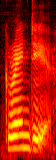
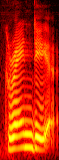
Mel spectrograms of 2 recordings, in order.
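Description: Both takes have the same delivery.

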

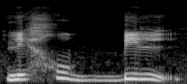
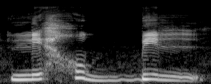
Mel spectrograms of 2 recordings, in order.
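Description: Both takes have the same delivery.

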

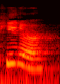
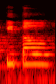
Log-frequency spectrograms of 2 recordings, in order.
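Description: First: It is said with an American accent. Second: It is said with a Vietnamese accent.

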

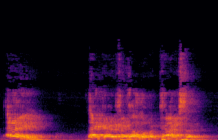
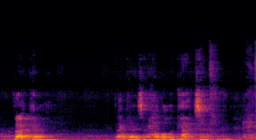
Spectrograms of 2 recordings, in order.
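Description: First: It is said with anger and animosity. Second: It is said without anger, possibly admiringly.

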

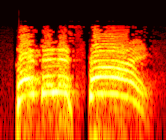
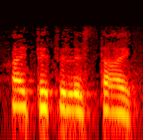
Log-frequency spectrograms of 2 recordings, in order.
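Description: First: It is shouted loudly and forcefully. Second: It is said weakly, like someone dying.

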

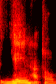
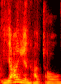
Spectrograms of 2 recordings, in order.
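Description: First: The first word sounds like 'yain'. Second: The first word sounds like 'yayin'. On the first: The speaker calls it right. "it's Yain HaTov" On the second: The speaker calls it wrong. "It's often mispronounced as"

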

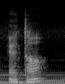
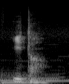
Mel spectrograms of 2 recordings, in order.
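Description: First: The first vowel is pronounced as e. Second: The first vowel is pronounced as i. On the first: This is the usual name of the letter. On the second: This is how modern Greek says the letter.

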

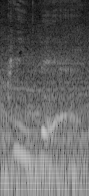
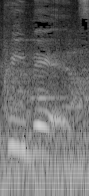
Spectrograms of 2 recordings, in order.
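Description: First: It is said in a put-on sexy voice. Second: It is said in a plain, normal voice.

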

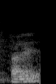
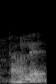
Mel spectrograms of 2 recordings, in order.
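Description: The two takes are said the same way.

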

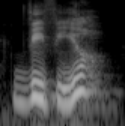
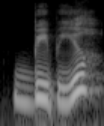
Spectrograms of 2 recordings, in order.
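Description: Both takes have the same delivery.

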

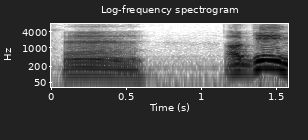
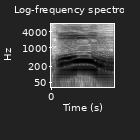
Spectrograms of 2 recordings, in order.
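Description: First: The word begins with a weak vowel sound. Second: The word begins directly with the 'g' sound. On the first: "again 이래도 되지만" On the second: "gain 이래도 되고"

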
